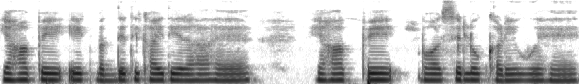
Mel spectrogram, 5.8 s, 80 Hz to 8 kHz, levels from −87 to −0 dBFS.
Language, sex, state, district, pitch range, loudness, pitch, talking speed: Hindi, female, Uttar Pradesh, Lalitpur, 170-180 Hz, -18 LUFS, 180 Hz, 165 wpm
